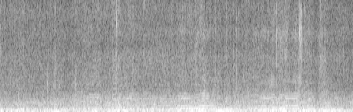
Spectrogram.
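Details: Honey bees busy inside an open hive on a fine day, microphone pushed down among the frames: continuous low droning with wavering buzzy tones rising and falling, and occasional soft taps.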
